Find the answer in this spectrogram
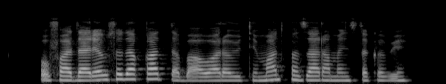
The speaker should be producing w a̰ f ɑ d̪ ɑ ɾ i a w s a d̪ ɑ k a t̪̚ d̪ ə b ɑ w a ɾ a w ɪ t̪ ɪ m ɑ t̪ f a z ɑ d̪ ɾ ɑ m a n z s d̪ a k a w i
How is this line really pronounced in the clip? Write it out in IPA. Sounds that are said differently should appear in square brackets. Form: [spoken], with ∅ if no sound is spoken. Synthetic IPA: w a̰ f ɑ d̪ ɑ ɾ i a w s a d̪ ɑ [q] a t̪̚ d̪ ə b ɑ w a ɾ a w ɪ t̪ ɪ m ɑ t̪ f a z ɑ [∅] ɾ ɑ m a n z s [t̪] a k a w i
